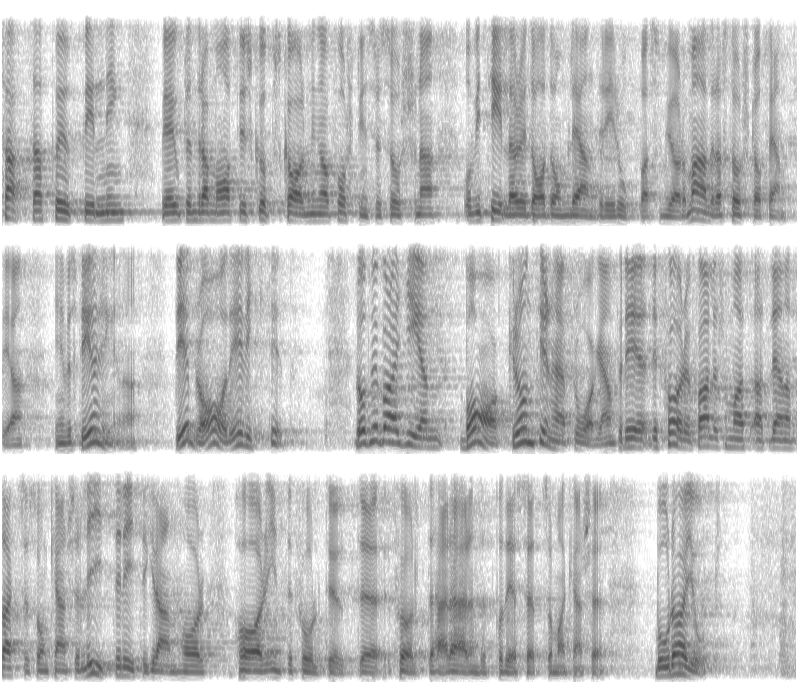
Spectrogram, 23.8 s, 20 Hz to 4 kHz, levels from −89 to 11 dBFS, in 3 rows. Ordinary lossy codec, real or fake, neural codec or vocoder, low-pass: none; real; none; 3.6 kHz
